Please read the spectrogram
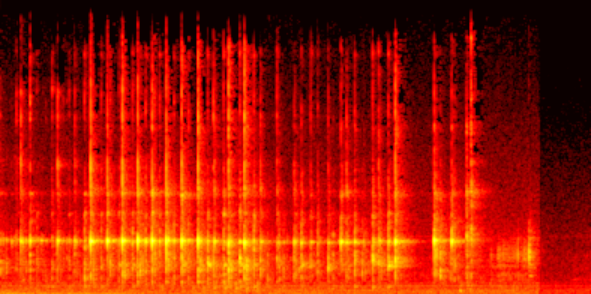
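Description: A spoon stirring a drink in a drinking glass, clinking rapidly against the sides, with the glass ringing. The stirring stops about seven seconds in.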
